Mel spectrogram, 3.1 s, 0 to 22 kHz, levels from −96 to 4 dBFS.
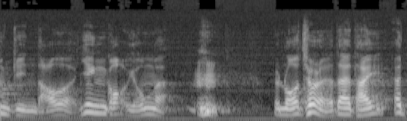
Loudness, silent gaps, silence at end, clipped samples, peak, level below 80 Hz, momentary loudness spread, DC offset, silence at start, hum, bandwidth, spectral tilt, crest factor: -24 LUFS; none; 0 s; under 0.1%; -4 dBFS; -60 dBFS; 11 LU; under 0.1%; 0 s; none; over 20 kHz; -4.5 dB/octave; 20 dB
